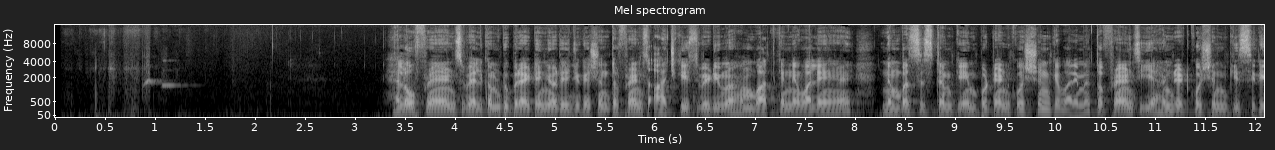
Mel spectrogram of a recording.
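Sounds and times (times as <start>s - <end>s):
high whistle-like tone: 0.8s - 1.5s.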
